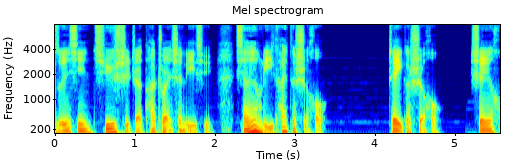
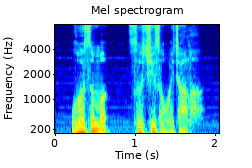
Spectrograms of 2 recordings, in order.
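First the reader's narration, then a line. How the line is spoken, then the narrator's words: Muttering to himself. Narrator (Chinese): 马丁口中喃喃自语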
